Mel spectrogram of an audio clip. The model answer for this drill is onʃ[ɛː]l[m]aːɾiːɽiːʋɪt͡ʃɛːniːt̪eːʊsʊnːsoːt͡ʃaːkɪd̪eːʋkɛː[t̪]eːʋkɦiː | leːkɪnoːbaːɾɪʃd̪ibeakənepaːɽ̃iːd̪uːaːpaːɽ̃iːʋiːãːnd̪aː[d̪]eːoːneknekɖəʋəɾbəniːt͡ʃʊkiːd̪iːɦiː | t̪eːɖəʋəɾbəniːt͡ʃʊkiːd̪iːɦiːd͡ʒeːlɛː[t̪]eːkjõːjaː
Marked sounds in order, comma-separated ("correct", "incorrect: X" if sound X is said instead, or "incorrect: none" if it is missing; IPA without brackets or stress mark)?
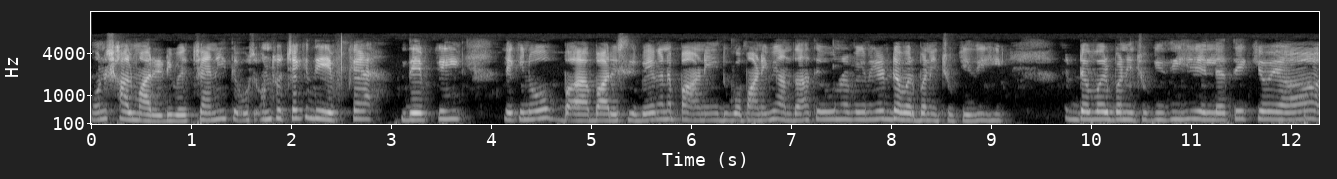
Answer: incorrect: aː, correct, incorrect: d̪, incorrect: t̪, correct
